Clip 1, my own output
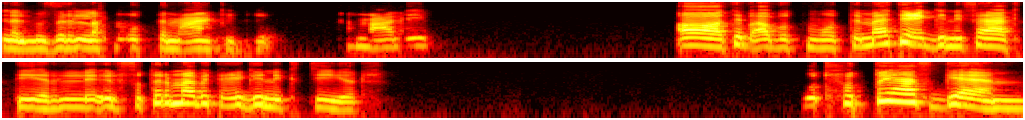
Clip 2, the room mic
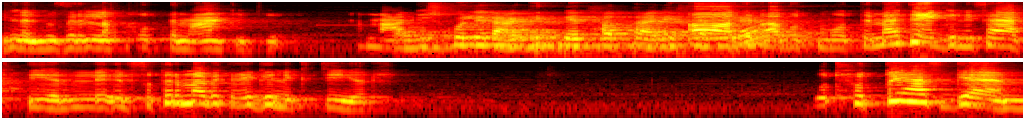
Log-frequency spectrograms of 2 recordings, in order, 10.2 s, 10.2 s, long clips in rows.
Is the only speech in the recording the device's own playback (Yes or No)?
No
